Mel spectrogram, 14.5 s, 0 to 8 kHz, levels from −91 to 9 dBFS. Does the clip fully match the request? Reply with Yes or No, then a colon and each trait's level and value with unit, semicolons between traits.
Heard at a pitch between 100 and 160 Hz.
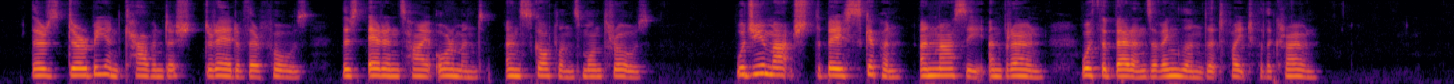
No: high, 195 Hz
